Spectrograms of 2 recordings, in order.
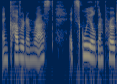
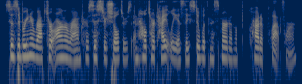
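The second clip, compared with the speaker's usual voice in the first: ordinary delivery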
